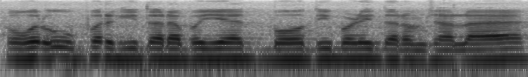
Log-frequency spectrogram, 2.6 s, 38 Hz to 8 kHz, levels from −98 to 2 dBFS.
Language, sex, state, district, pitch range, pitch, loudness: Hindi, male, Chandigarh, Chandigarh, 130-140 Hz, 135 Hz, -13 LUFS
